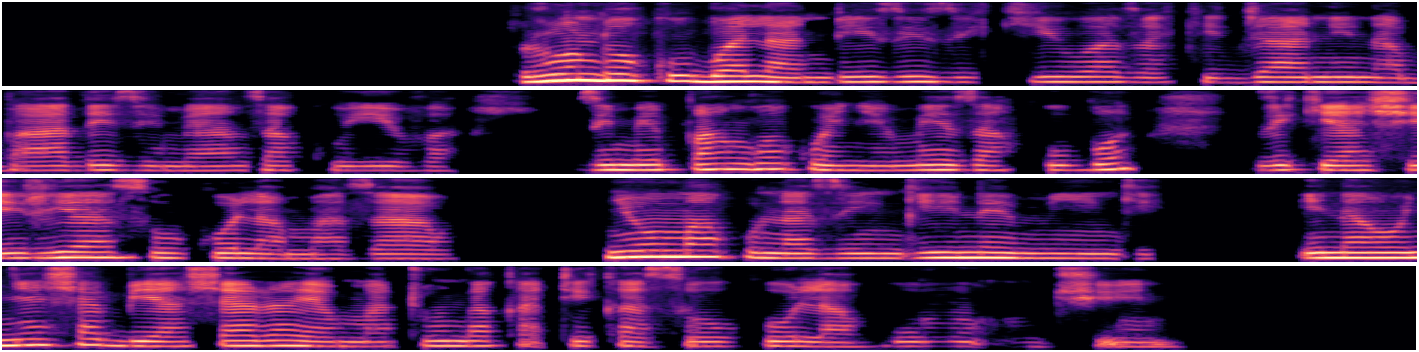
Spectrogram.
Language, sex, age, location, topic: Swahili, female, 25-35, Nairobi, finance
